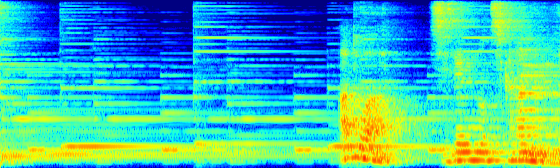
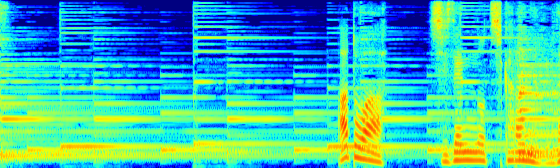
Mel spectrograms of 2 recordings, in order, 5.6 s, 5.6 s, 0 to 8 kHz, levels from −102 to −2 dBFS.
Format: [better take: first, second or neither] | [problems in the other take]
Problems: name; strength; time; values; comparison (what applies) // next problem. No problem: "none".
second | room echo; dies away in 0.9 s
